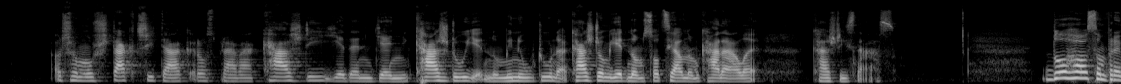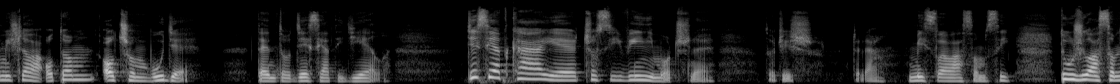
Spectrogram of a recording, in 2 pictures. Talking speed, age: 115 wpm, 20-39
